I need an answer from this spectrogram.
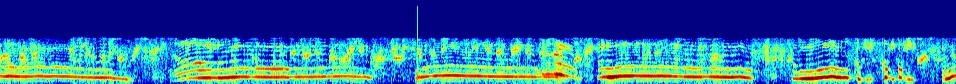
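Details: A female dog howls as a trick, in long, steady, mournful notes, each held for several seconds.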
